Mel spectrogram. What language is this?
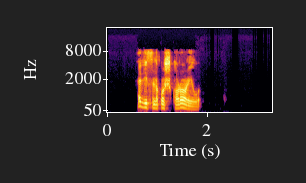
Kabyle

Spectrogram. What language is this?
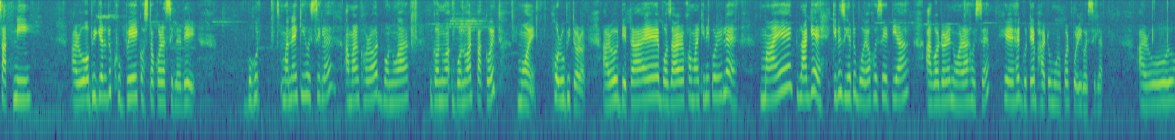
Assamese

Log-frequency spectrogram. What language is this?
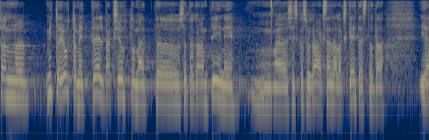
Estonian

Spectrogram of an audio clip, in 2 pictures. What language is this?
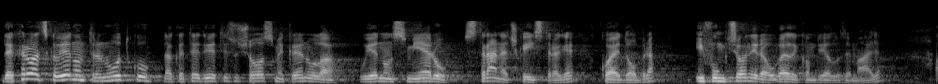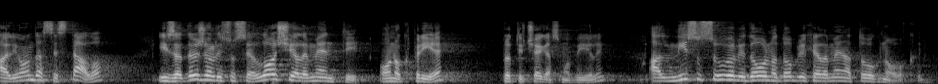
Croatian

